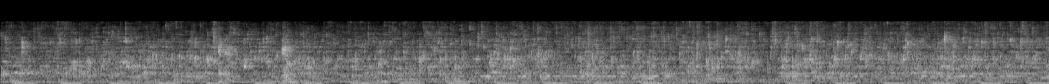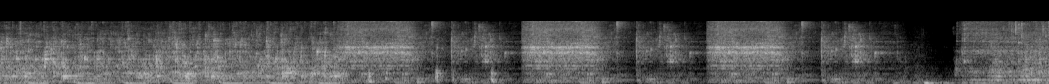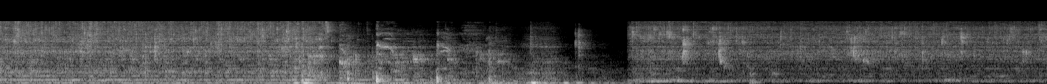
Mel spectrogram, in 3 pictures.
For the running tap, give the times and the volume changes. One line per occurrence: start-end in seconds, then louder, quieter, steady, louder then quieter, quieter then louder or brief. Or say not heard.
0.0-31.4 quieter.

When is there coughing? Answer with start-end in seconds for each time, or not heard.
2.1-3.0, 14.2-15.5, 24.4-26.1.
